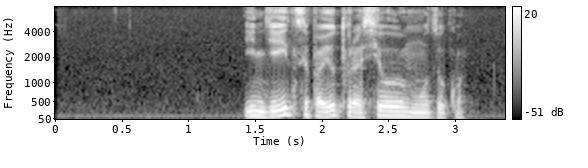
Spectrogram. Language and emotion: Russian, neutral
